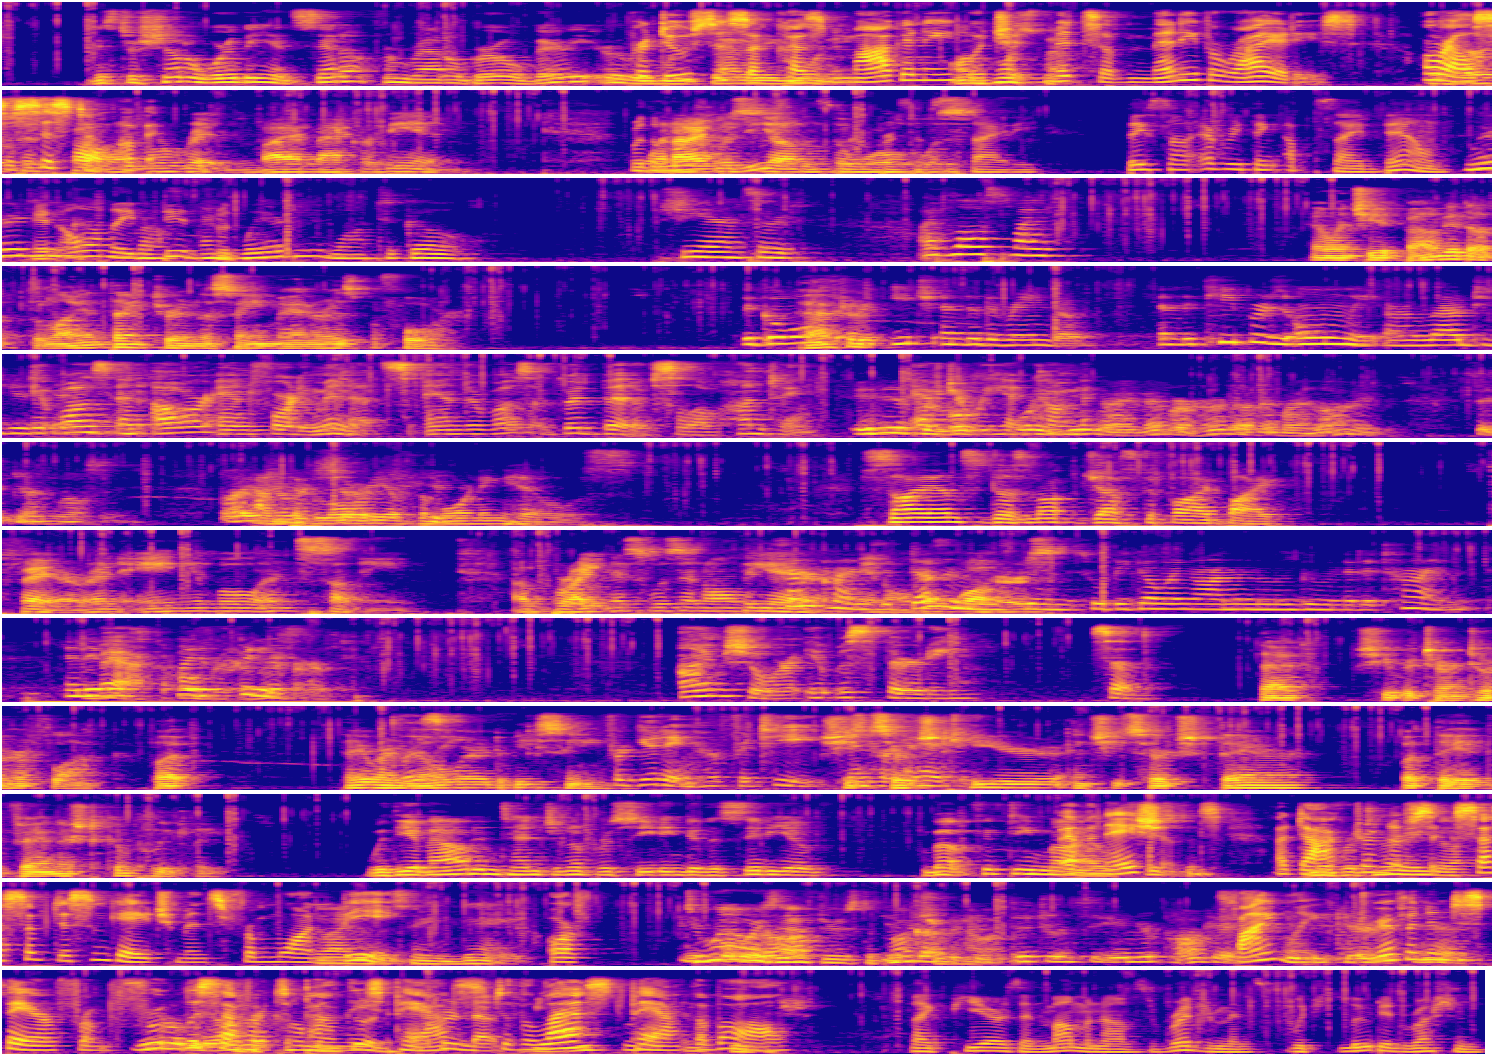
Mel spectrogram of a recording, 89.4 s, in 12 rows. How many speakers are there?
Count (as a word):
ten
